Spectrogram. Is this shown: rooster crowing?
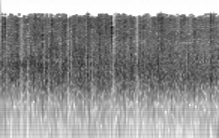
no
